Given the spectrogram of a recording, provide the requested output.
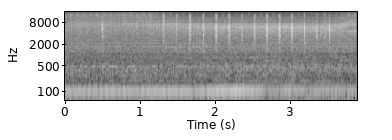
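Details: Misfire diagnosis (P0300) with the PCM commanding injectors in an audible test, one cylinder at a time; crisp, even ticking about four per second over a steady idle hum, injectors clicking and firing normally.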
